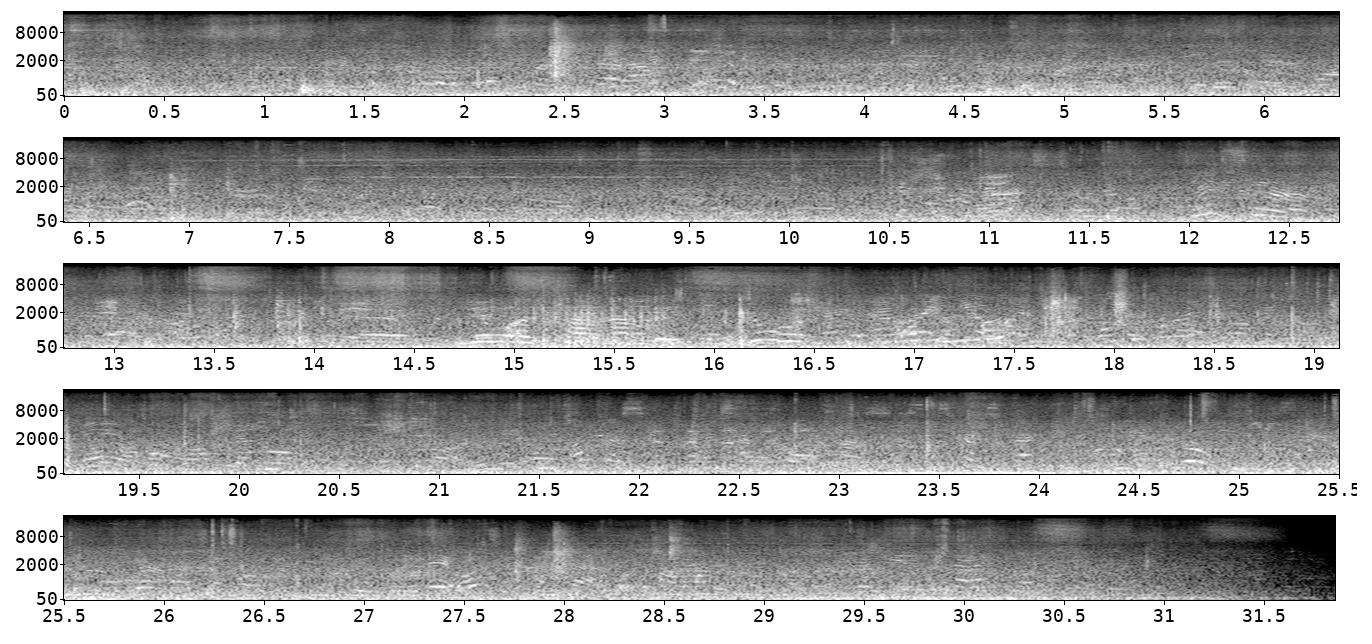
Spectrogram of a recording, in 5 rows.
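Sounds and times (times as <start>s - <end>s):
outdoor market ambience: 0.0s - 31.8s.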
